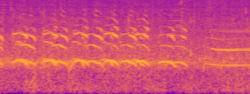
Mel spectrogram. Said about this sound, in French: Le son, bah, ce serait le son des oiseaux. Parce que le matin, et ben, quand je me réveille, j'entends les oiseaux. Oui, les mouettes.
